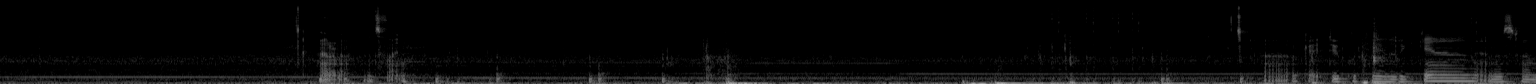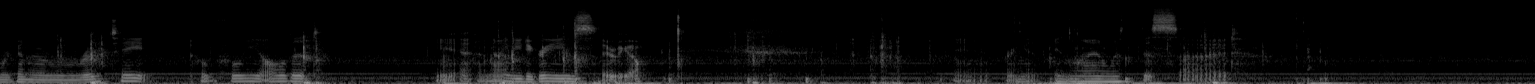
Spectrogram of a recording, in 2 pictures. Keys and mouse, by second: 3.4-4.4 middle drag, 4.9-5.9 middle drag, 6.0-6.6 middle drag, 10.8 shift+click, 11.6-12.4 middle drag, 13.7 shift+d, 16.3 r, 22.0 middle click, 23.0 shift+middle click, 24.1 g, 26.2 middle click, 27.4 g, 28.6-30.7 middle drag.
